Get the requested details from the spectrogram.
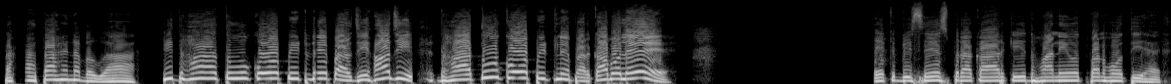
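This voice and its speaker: A young teacher in the middle of a class lesson, drilling definitions over and over and calling on students with homely, folksy asides. His voice sits high and comes out smooth and clear. It is recorded dry, with no echo from the room. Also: lively intonation, slow pace, dark tone. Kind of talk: classroom lecture.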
